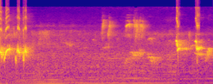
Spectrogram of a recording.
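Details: Murai batu, the white-rumped shama, in 'harian receh' daily song for mastering songbirds. Sharp loud chips open the phrase, a softer warbled middle follows, then two emphatic whistled bursts with crisp high clicks.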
